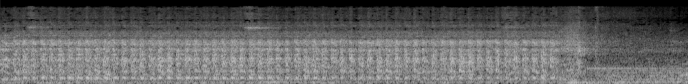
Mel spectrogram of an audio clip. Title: 2018 GMC SIERRA K2500 HD 6.6L (L5P), CRANK-NO START-FUEL CONTAMINATION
